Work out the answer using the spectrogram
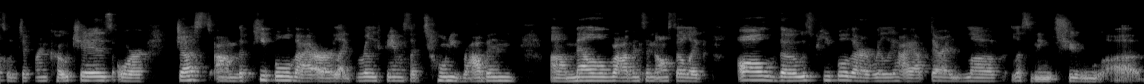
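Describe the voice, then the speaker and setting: Speaking straight to her viewers, this U.S.-based life coach in her thirties leads an earnest, chatty online workshop; Spanish is her native language. She has a gravelly voice on the low side, heard in a reverberant space.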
